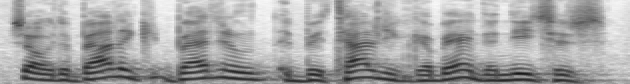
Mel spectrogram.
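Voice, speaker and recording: Male veteran in his eighties, slightly high pitch, pausing mid-sentence as he reminisces casually. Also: expressive, husky. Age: 80s. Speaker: guest, war veteran.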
